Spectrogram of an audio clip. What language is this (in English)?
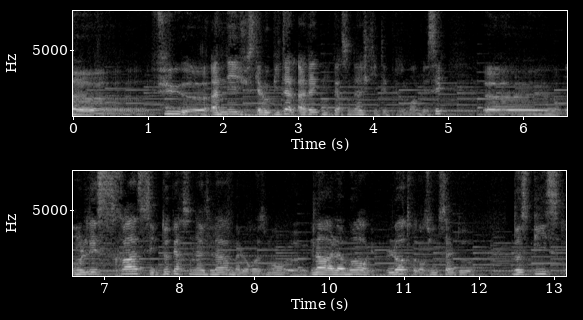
French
